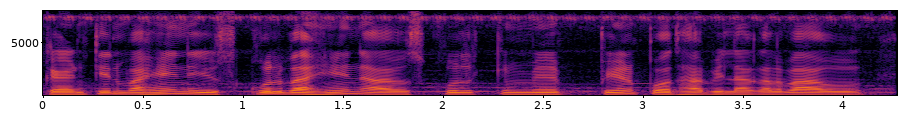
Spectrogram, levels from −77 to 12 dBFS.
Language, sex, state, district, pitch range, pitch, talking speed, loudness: Bhojpuri, male, Jharkhand, Palamu, 135-160 Hz, 145 Hz, 170 wpm, -18 LUFS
